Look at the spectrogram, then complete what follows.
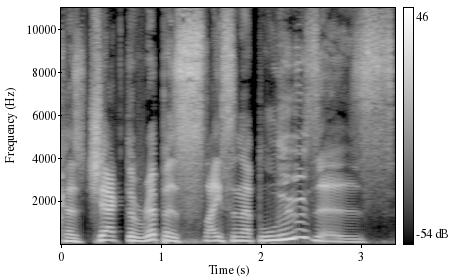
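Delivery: put-on slow New York accent, losers drawn out. Speaker quotes what a man said when he pulled it up: New York accent. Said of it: "I think it was more uh, New York".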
